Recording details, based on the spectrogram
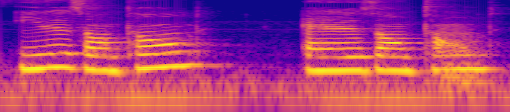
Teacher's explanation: We pronounce the S at the end of ils and elles just because entend comes right after it. It's ils entendent, elles entendent.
